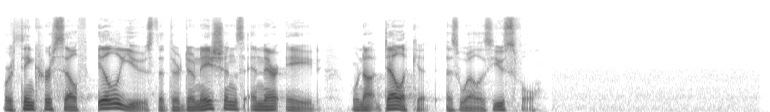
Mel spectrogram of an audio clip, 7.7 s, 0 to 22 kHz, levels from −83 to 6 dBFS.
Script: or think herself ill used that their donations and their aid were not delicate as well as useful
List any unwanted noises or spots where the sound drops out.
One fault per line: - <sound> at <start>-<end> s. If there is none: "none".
none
